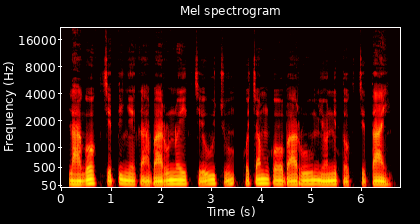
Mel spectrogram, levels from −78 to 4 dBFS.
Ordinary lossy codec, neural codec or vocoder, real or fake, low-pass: none; none; real; none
